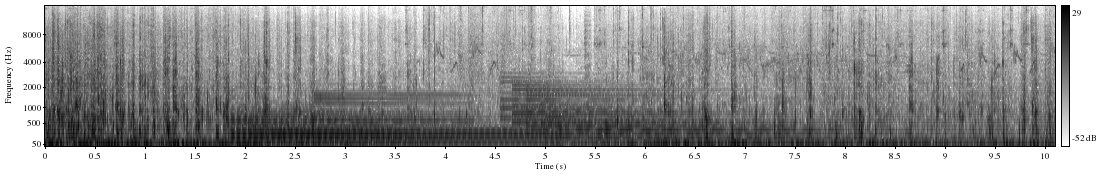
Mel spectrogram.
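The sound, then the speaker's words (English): Galloping horses with riders pound out rapid, steady hoofbeats as they ride away, loud from start to finish, while sustained tonal notes swell over them through the middle. “Let's ride.”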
